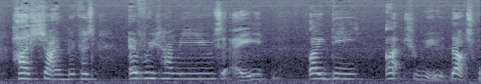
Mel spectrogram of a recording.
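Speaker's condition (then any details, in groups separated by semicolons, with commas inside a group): Cerebral palsy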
